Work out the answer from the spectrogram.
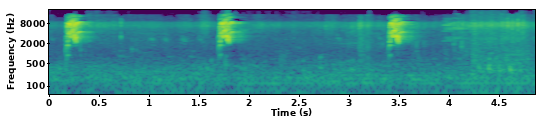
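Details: Javan myna calls played as a lure to get birds singing quickly: three rasping, broadband screeches evenly spaced about every 1.7 seconds, followed by a soft rustling noise, over a steady low hum.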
